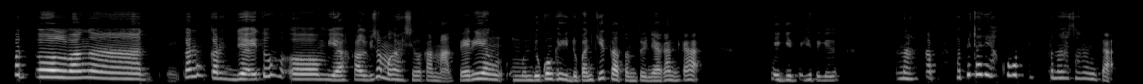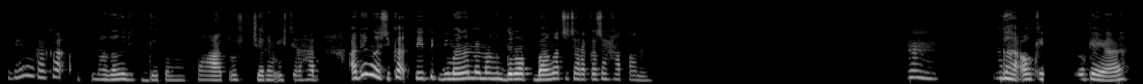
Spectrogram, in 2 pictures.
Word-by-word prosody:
Betul 345 Hz, -7 st, +8 dB
banget! 280 Hz, -5 st, +4 dB, 0.4 s
Kan 345 Hz, +2 st, +2 dB
kerja 255 Hz, -4 st, +2 dB
itu, 245 Hz, -, -3 dB
mmm, 240 Hz, -, +1 dB
ya 205 Hz, -2 st, 0 dB
kalau 215 Hz, -1 st, 0 dB
bisa 210 Hz, -, -3 dB
menghasilkan 210 Hz, -4 st, -4 dB
materi 230 Hz, +7 st, +1 dB
yang 230 Hz, -3 st, -2 dB
mendukung 200 Hz, +4 st, 0 dB
kehidupan 205 Hz, -7 st, -3 dB
kita 235 Hz, -1 st, 0 dB
tentunya 175 Hz, -1 st, -5 dB
kan, 200 Hz, -2 st, -4 dB
Kak? 215 Hz, +3 st, -3 dB, 0.7 s
Ya 225 Hz, -, -2 dB
gitu 205 Hz, -2 st, -7 dB
gitu 215 Hz, -2 st, -9 dB
gitu. 190 Hz, 0 st, -9 dB, 0.6 s
Nah, 265 Hz, -2 st, -4 dB
tap 300 Hz, 0 st, -6 dB, 0.2 s
tadi 460 Hz, +7 st, +1 dB
aku 440 Hz, +1 st, -3 dB
pe 390 Hz, -7 st, -24 dB
penasaran, 290 Hz, -3 st, -7 dB
Kak, -, -, -4 dB, 0.4 s
ini 325 Hz, -, -7 dB
kan 420 Hz, -, -5 dB, 0.2 s
Kakak 330 Hz, +1 st, -4 dB, 0.3 s
magang 230 Hz, +1 st, -1 dB
di 225 Hz, -, -8 dB
3 205 Hz, -1 st, -11 dB
tempat, 200 Hz, +1 st, -4 dB
terus 220 Hz, 0 st, -11 dB
jarang 210 Hz, 0 st, -4 dB
istirahat. 215 Hz, +1 st, -8 dB, 0.3 s
Ada -, -, +3 dB
nggak 420 Hz, -8 st, +5 dB
sih, 265 Hz, -, -3 dB
Kak, 325 Hz, -, +3 dB
titik 280 Hz, +1 st, -4 dB
di 250 Hz, +1 st, -2 dB
mana 260 Hz, +2 st, +5 dB
memang 270 Hz, -2 st, +1 dB
drop 245 Hz, 0 st, +5 dB
banget 235 Hz, +5 st, +3 dB
secara 250 Hz, -3 st, -4 dB
kesehatan? 235 Hz, -6 st, -8 dB, 2.5 s
Mmm, 320 Hz, -2 st, -3 dB, 0.7 s
nggak? 275 Hz, -4 st, +4 dB
Oke 245 Hz, +1 st, -1 dB, 0.4 s
oke 245 Hz, +1 st, +2 dB
ya? 210 Hz, +5 st, -1 dB
240 Hz, 145 wpm, -28 LUFS, 210-280 Hz, 2.5 s, Betul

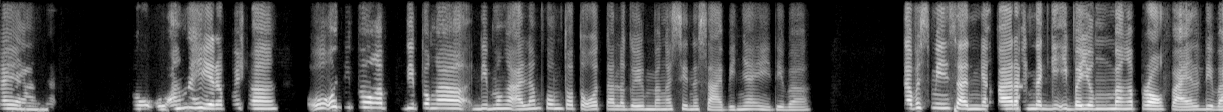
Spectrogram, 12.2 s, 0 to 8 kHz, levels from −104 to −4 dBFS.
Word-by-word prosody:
Kaya 275 Hz, -2 st, 0 dB
nga. 210 Hz, -2 st, -9 dB, 0.9 s
Oo, 255 Hz, -3 st, -2 dB
ang 280 Hz, -, +1 dB
mahirap 290 Hz, -6 st, +3 dB
pa 290 Hz, -, -14 dB
siya 275 Hz, -2 st, +1 dB, 0.5 s
oo, 300 Hz, +6 st, +1 dB
'di 355 Hz, -1 st, -19 dB
pa 370 Hz, -, -5 dB
nga 340 Hz, -, +3 dB, 0.2 s
'di 305 Hz, 0 st, -2 dB
po 310 Hz, -, -1 dB
nga 295 Hz, 0 st, +5 dB, 0.2 s
'di 245 Hz, +2 st, -5 dB
mo 280 Hz, -, 0 dB
nga 265 Hz, -, +1 dB
alam 270 Hz, +5 st, -1 dB
kung 290 Hz, -2 st, -3 dB
totoo 250 Hz, -3 st, -2 dB
talaga 230 Hz, -2 st, -5 dB
yung 230 Hz, 0 st, -1 dB
mga 225 Hz, +1 st, -4 dB
sinasabi 210 Hz, -4 st, -5 dB
niya, 235 Hz, +1 st, -4 dB
eh, 210 Hz, -4 st, -8 dB
'di 200 Hz, 0 st, -7 dB
ba? 190 Hz, 0 st, -7 dB, 1.0 s
Tapos 320 Hz, +3 st, +1 dB
minsan 300 Hz, -5 st, +3 dB
nga 245 Hz, -, 0 dB
parang 260 Hz, 0 st, +5 dB
nag-iiba 255 Hz, -1 st, +1 dB
yung 255 Hz, 0 st, +2 dB
mga 255 Hz, 0 st, +2 dB
profile 225 Hz, -4 st, +3 dB
'di 235 Hz, -, -3 dB
ba? 210 Hz, -2 st, -1 dB
255 Hz, 185 wpm, -19 LUFS, 230-280 Hz, 1.0 s, nga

